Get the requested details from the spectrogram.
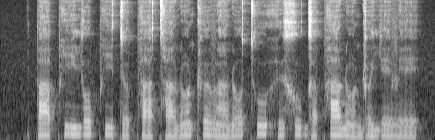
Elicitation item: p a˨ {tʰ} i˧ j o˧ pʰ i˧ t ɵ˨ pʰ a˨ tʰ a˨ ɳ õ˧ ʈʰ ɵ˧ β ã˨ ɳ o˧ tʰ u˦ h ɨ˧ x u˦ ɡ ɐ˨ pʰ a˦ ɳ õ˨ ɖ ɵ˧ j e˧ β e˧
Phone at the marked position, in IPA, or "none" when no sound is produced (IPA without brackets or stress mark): pʰ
